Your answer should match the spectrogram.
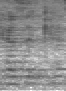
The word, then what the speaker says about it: Keswick: Keswick. – Keswick. – Yeah, they don't pronounce the W.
